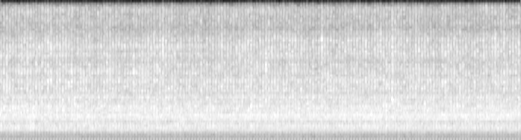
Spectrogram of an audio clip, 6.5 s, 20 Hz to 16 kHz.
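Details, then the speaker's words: Generac 3500 W generator (model 01313-0, GN220 engine) after carburetor repair replacing a broken jet. It starts right up with the choke off and holds a smooth, steady, even run with no misses or surging; only a little smoke. "uh this time it started right up with the choke off you know likely there was still some fuel in the cylinder from the last time we ran it with the broken jet you know but this time the engine got right up to speed"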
